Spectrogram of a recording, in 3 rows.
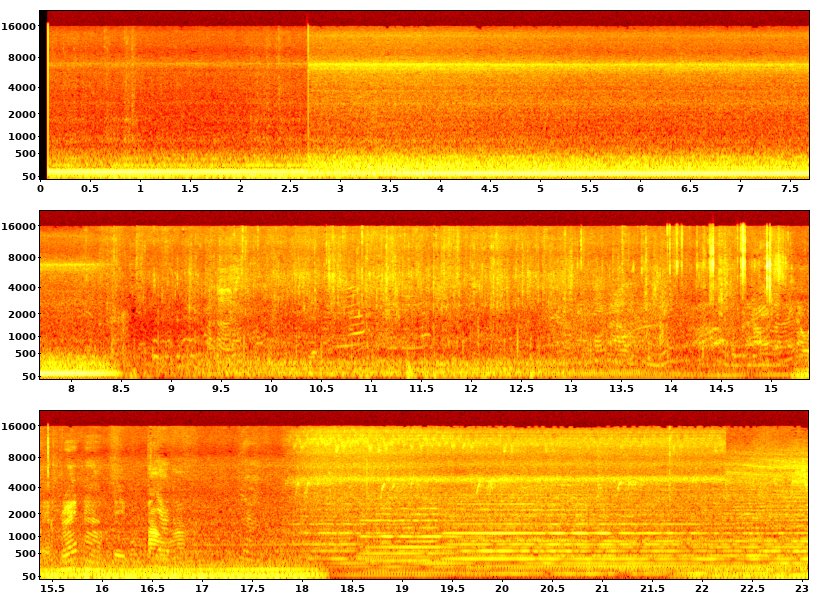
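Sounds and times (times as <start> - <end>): aircraft engines droning in cabin: 0.3 - 8.6
outdoor background noise: 2.3 - 23.0.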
